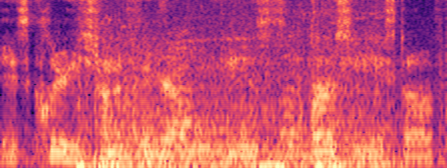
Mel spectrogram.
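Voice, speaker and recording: Room echo is audible around a man's voice, along with noticeable background noise. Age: 20s. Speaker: video game streamer. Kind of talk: gaming livestream chat.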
